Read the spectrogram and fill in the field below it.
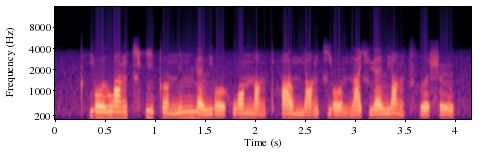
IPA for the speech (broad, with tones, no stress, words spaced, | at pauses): t̪ʰjo˦ʊ̯lwɑ˦ŋt͡ɕʰi˥˨t̪ɤ˥˨ n̪i˦nn̪ɥɛ˨ ljo˨˩ʊ̯xwɔ˦ n̪ɑ˨˦ŋpʰɑ˦ʊ̯mjɑ˨˩ŋt͡ɕjo˥˨ʊ̯ n̪ä˥˨ɕɥɛ˦ ljɑ˥˨ŋt͡sʰɹ̩˨˦ ʂɻ̩˥˨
